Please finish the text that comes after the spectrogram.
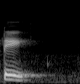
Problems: constant background noise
